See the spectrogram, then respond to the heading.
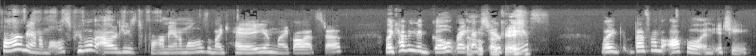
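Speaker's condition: No condition

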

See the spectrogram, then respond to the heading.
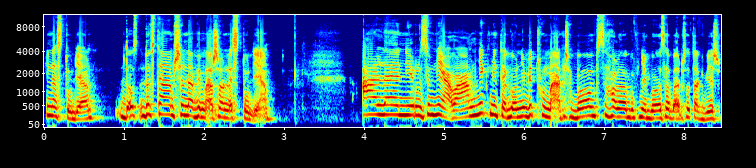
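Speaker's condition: Hard of hearing, cochlear implant

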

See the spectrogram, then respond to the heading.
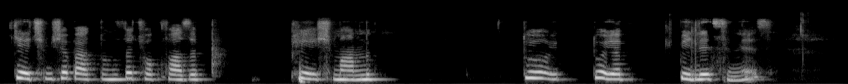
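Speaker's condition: Stuttering; stuttering since before choosing a career; stutters a lot at present; frequent sound and part-word repetitions, repeated initial syllables, filler sounds; repeated sounds, prolonged sounds

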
